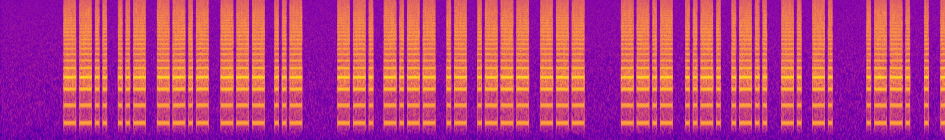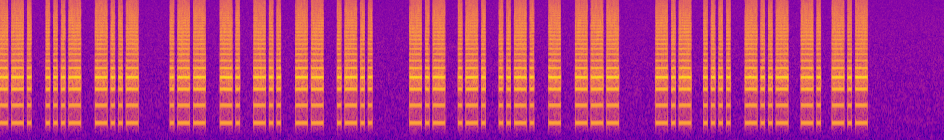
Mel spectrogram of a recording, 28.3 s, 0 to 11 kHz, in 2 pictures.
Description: Morse code, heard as a buzzer, hand-sent with a paddle, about 21 wpm. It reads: ZUQOU GYAJO QFLNN PEGVX WNDML KRFTO KHXNK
